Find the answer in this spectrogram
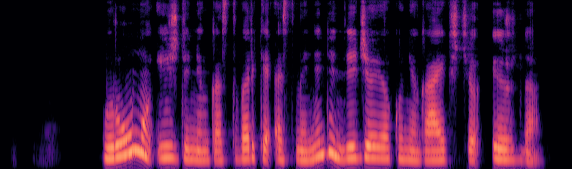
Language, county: Lithuanian, Šiauliai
